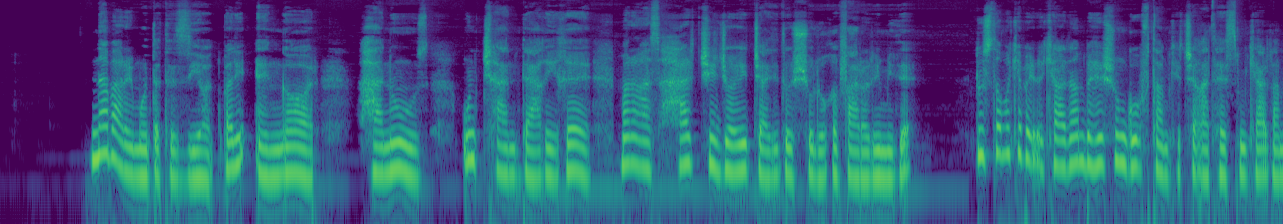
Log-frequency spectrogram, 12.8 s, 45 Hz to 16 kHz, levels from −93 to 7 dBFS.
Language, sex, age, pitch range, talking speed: Persian, female, 20-39, 155-200 Hz, 135 wpm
